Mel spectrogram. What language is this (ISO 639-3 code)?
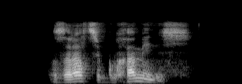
kab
